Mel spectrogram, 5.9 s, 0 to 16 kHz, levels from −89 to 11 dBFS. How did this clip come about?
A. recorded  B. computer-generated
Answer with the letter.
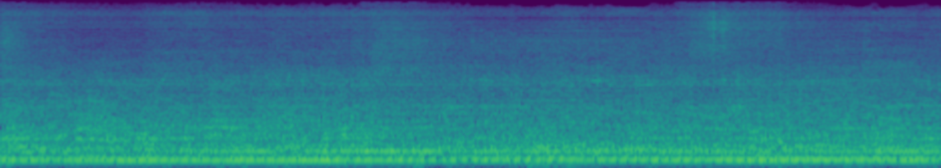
B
